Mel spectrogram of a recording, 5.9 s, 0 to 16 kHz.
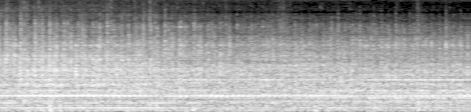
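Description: South Bend Heavy 10 (10L) lathe running under power: a steady hum from its two-speed motor, belts and gear train turning smoothly, with a few even held tones.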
